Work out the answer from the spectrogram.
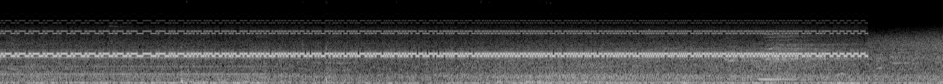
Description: NAVTEX (SITOR-B), 100 baud, 170 Hz shift, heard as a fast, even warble, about 1500 Hz centre, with the noise of a residential street. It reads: ZCZC UA79 NAV WARNING 198. WRECK IN PSN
